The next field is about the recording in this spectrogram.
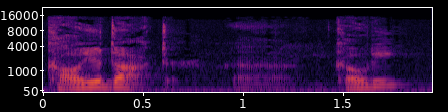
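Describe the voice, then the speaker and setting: An actor playing a skeptical, rattled man in a radio drama, arguing haltingly and with disbelief. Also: on the high side, huge pitch swings, slightly rough, heavily acted. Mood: tense, resolute.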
